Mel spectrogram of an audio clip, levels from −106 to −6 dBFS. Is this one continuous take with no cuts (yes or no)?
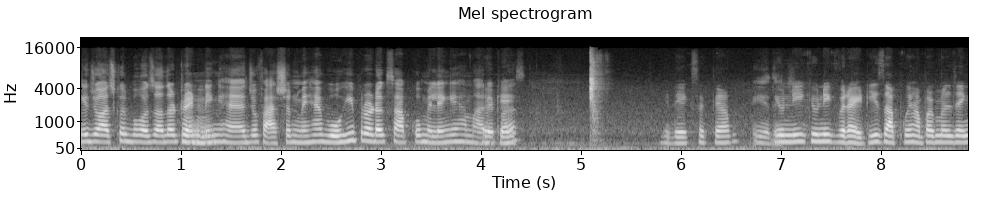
yes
